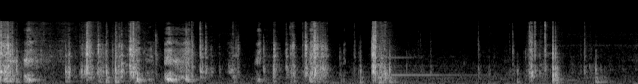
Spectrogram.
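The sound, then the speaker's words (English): A cassette tape being turned over in a recorder: a rapid run of sharp plastic clicks, knocks and rattles, with a brief steady mechanical hum in the middle. “So let me turn my tape over.”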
